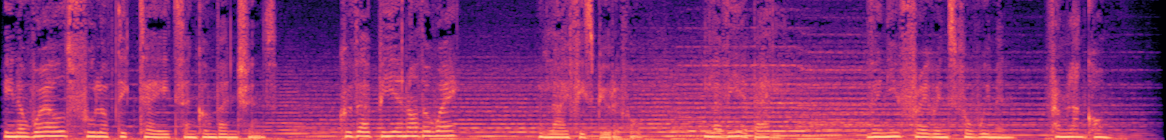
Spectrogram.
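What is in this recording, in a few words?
english commercial, Female; Foreign Language Voice Samples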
